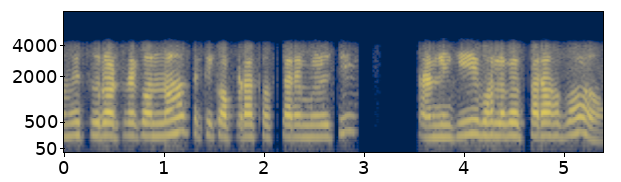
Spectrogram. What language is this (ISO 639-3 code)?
ori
